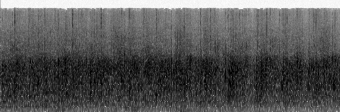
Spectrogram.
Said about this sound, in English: Give him a hand clap. Thank you.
